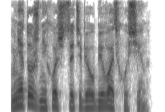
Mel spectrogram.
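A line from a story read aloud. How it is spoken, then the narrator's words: Plain. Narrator (Russian): ответил я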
